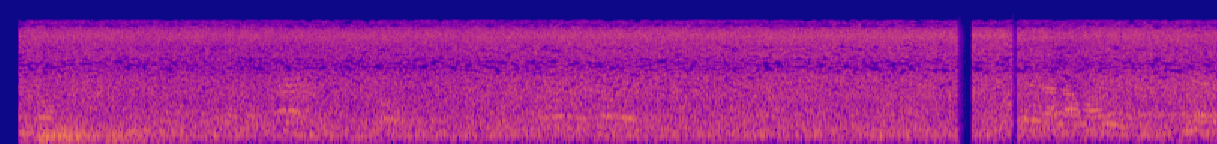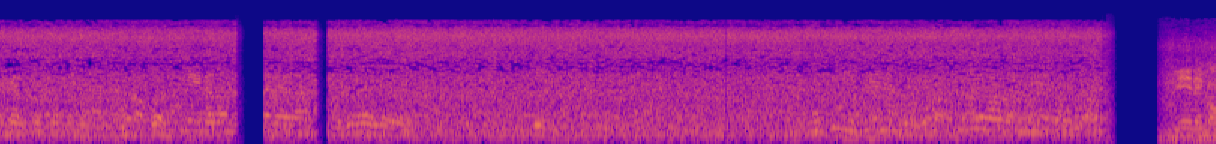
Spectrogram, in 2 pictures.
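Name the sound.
rushing river water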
